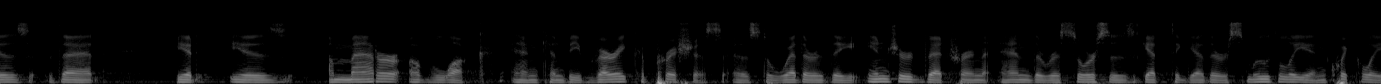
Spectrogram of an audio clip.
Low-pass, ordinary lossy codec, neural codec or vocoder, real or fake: 7.2 kHz; MP3, 48 kbps; none; real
